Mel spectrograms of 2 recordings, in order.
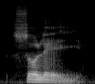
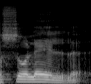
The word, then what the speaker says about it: soleil: orecchie come cadron typ solei non si dice Soleil o Soleil o solel si dice cadron Tip solei soi Oh il bracciale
